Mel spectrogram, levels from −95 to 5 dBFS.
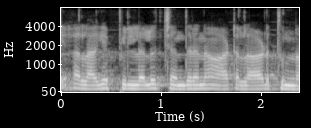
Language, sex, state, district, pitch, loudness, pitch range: Telugu, male, Telangana, Adilabad, 130 Hz, -13 LUFS, 130-135 Hz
